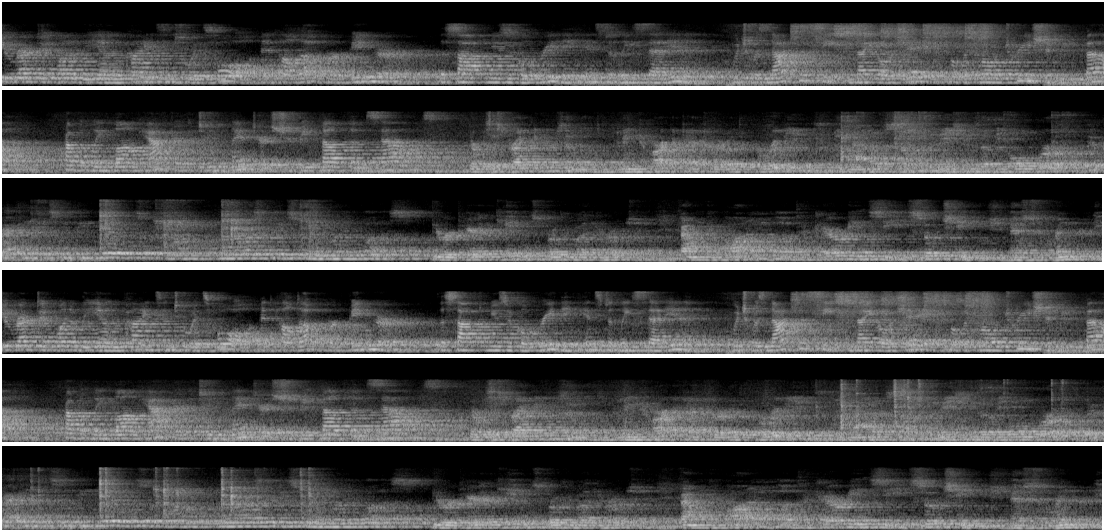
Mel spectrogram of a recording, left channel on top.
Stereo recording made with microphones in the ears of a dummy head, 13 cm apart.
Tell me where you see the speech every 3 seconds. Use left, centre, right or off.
right, right, right, centre, left, left, left, left, left, left, left.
